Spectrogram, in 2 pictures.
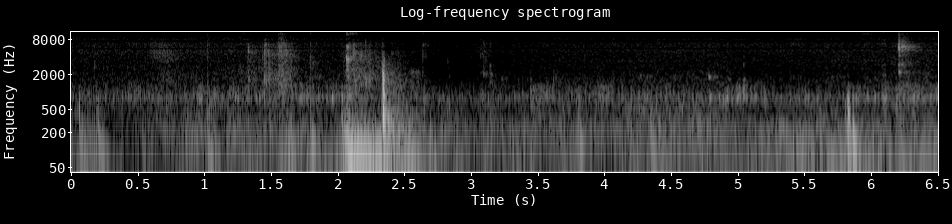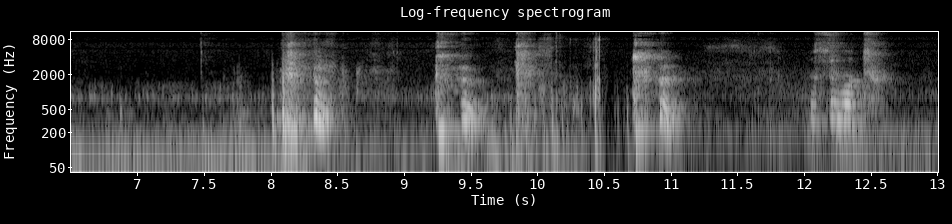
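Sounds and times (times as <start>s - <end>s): person coughing: 8.0s - 8.6s, 9.2s - 9.7s, 10.7s - 11.2s.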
